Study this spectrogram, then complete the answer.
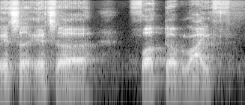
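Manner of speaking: usual speaking voice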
